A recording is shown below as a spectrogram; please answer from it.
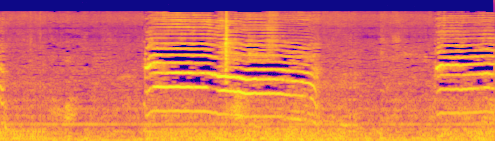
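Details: Kittens at play give two high meows, the first a long falling cry with rich harmonics, the second short and clipped at the end, over a steady background hum and faint music.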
